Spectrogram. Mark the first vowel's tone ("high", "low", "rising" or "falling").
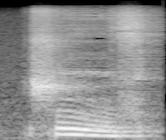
falling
